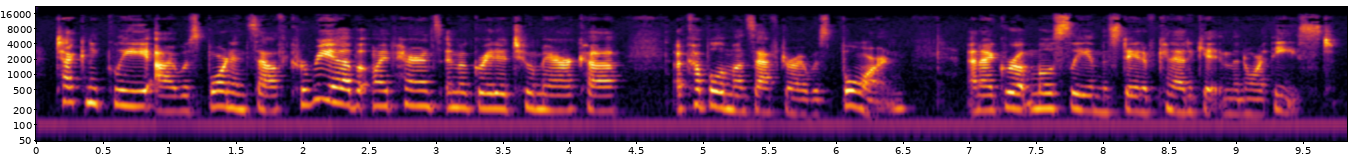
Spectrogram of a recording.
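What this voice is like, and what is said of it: American accent. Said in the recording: “as you might be able to tell from my accent, I am from the US.”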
